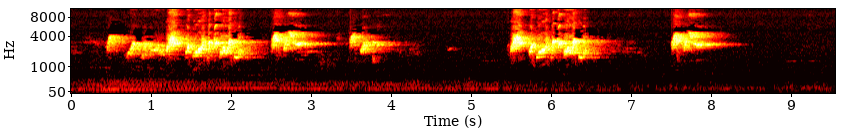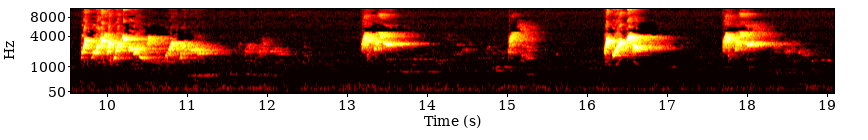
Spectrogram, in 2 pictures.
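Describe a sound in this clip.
A caged songbird sings loud, bright phrases in short bursts, close by.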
